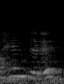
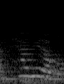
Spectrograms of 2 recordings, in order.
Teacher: 제일 마지막 자음이 사라져서 발음됩니다. 예를 들어 핸드를 흑인 영어는 핸드가 아니라 핸이라고 발음하는 것입니다.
